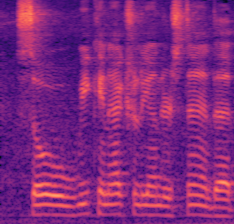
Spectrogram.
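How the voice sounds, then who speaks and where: In a Portuguese accent, a man talks at a moderate pace with a dark, mellow tone. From Brazil. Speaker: content creator. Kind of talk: casual chat. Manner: halting, with repetitions.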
